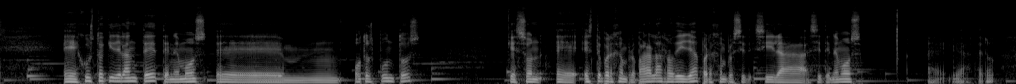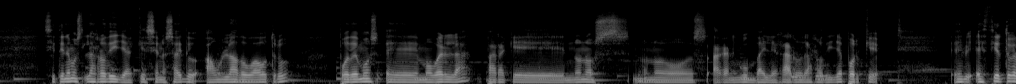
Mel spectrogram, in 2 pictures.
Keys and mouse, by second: 0.4 middle click, 1.8 right click, 5.0 click, 5.7 middle click, 7.4 middle click, 9.3 KP_0, 10.4 middle click, 16.3 click, 19.1 click.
